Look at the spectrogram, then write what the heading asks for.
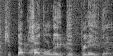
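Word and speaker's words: B1ad3: tapera dans l'œil de Blade alors je prononce Blade mais ça s'écrit B1 a D3 c'est les pseudos de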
